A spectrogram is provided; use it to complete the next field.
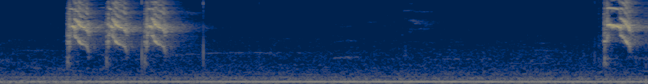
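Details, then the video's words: Three loud, rasping screeches from a rose-ringed parakeet in quick succession, then a long quiet stretch with steady low hum before another squawk begins. "ببغاء الدرة Ringneck Parrot"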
